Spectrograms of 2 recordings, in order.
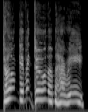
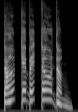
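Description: First: Much higher, louder desperate shout; roared. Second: Much higher, louder desperate cry; roared. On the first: Neville shouting at Harry while Bellatrix closes in, much higher and louder. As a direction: beg Harry with all he has. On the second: Neville roaring at Harry not to give in, much higher and louder. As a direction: yell it beside himself. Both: A narrator's reading. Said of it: "roared Neville".

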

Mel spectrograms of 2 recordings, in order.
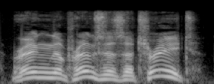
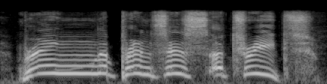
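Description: First: Raised-pitch soldier's relay call; shouted order. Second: Very high, slow, stretched-out call; shouted order. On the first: Second merman soldier repeats the order, mildly shouted. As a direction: pass the order on in a higher, contained call. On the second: Merman relays the princess's order, high drawn-out call. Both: A narrator's reading. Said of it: "A second merman soldier shouted".

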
